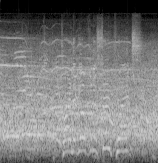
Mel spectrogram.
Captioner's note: crowd cheering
